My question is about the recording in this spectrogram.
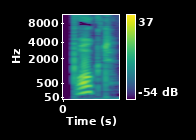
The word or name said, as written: bruger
